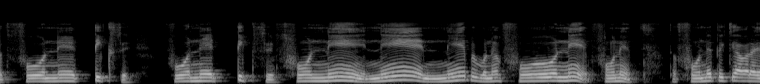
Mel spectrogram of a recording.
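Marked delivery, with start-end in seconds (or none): 0.0-2.7 phonetics slowly broken into fo-ne-tiks; syllable-by-syllable demo. Shown as a demonstration. Teacher asking students to say it along, phonetics slowly syllabified. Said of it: "अब आप बोलिए मेरे साथ". 2.7-6.3 phone with ने stretched out and lifted; stress on ने. Shown as a demonstration. Teacher showing where the stress falls, ने drawn out in phone. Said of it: "यहाँ पे मैं स्ट्रेस डेवलप कर रहा हूँ".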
